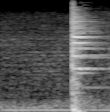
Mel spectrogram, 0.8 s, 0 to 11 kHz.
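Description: A steel steam train wheel is struck once with an inspection hammer. The tap gives a bright metallic clang that rings near 3.5 kHz and fades within about a fifth of a second, over a steady low hum.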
